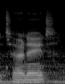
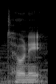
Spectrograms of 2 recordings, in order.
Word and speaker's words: Detonate: that's one way of describing what happened to tonight anyway it seemed to just was seriously wounded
